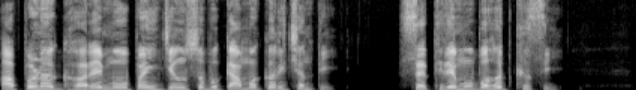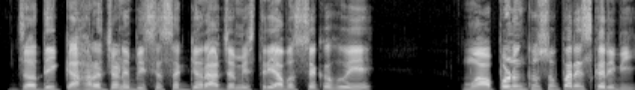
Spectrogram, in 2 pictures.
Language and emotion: Odia, happy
